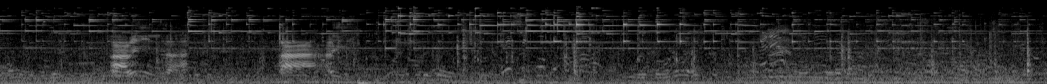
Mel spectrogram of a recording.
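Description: Wooden cart wheels rumble and creak on the road.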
